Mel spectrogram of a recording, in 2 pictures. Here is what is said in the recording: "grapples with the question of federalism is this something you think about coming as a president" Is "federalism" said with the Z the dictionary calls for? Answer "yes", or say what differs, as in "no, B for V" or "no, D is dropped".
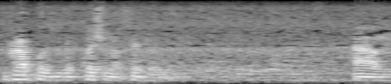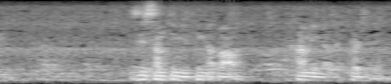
yes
